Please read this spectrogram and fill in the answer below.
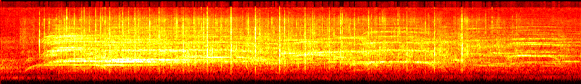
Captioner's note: audience applauds; audience cheers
